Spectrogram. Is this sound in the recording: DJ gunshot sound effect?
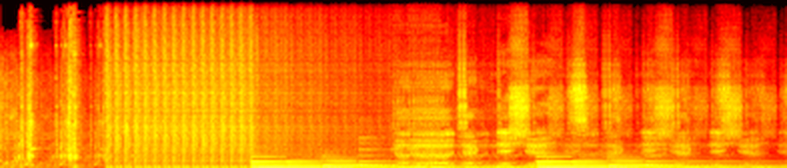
yes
